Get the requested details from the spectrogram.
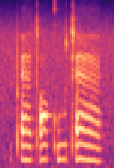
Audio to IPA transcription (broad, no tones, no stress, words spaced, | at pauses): pʼætʼɒkʼu tʼæ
